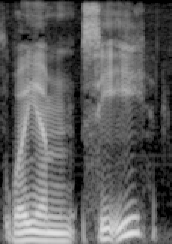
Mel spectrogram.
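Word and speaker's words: williamsii: William C.E. Now, we decided that two I's means you pronounce both, right? – You have to go E.E.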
